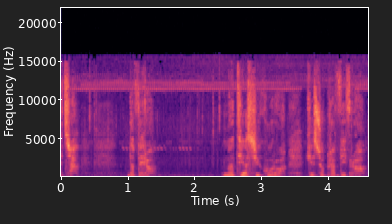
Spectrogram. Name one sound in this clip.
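A young man speaks weakly and strained, close by.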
